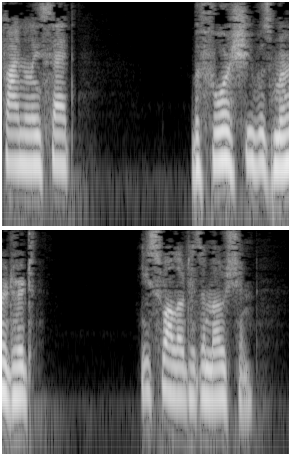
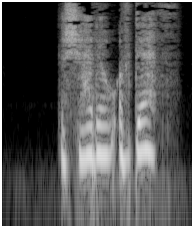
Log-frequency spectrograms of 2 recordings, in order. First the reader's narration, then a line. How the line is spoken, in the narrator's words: I whispered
